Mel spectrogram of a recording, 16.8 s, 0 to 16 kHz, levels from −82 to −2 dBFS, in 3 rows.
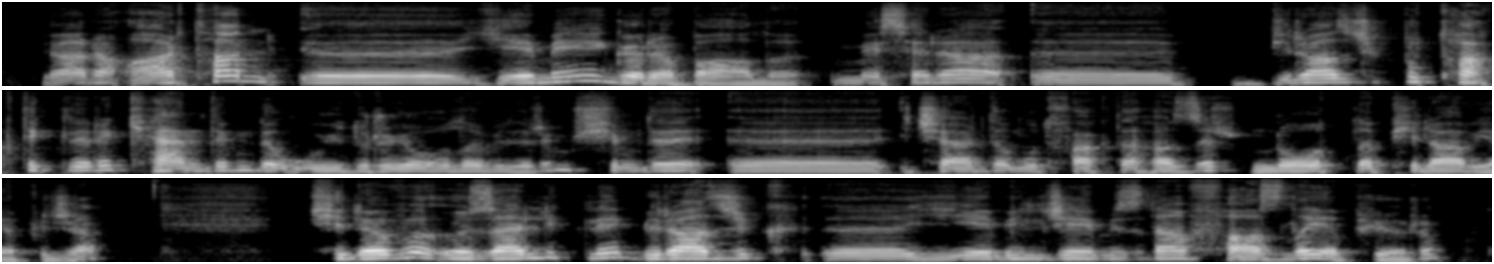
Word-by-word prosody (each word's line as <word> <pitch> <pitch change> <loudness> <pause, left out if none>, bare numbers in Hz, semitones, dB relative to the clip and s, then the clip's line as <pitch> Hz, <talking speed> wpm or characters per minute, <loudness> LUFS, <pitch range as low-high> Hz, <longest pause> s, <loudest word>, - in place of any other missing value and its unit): Yani, 145 +4 -3
artan 190 - 0
eee, 150 0 +2
yemeğe 185 - +2
göre 140 - +2
bağlı. 110 -2 -4
Mesela 160 +5 -3
eee, 130 -2 -7 0.2
birazcık 170 - -1
bu 200 0 -3
taktikleri 170 +3 -1
kendim 165 +2 -1
de 150 - +3
uyduruyor 130 -1 -3
olabilirim. 130 +5 -5
Şimdi 150 -4 -3
eee, 125 -1 -4
içeride 135 +1 -2
mutfakta 135 0 -5
hazır, 165 +8 -3
nohutla 130 +2 0
pilav 125 -1 0
yapacağım. 105 -4 -5 0.8
Pilavı 175 +2 +7
özellikle 190 +6 +3
birazcık 165 +1 +4
eee, 135 - -4 0.3
yiyebileceğimizden 155 +4 -1
fazla 135 -2 +2
yapıyorum 115 - -2
150 Hz, 105 wpm, -24 LUFS, 130-170 Hz, 0.8 s, Pilavı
